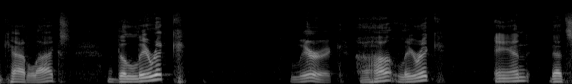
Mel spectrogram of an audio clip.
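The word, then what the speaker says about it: Lyriq: of two upcoming cadillacs the lyric lyric uh-huh lyric and that's spelled l i'm sorry l-y-r-i-q and the celestique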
